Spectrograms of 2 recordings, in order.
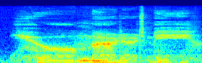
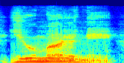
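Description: First: Slow, breathy whisper; drawn-out whisper from a dead man; whispered accusation. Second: High, loud outburst of rage; screamed accusation. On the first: Acted. Dead man confronting his killer, slow whispered accusation. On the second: A narrator's reading. Dead man screaming at the man who killed him, enraged. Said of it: "and he screamed".

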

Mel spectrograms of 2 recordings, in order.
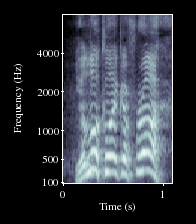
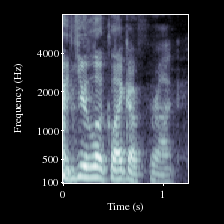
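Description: First: Teasing character voice. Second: Said in the usual way. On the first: Acted. Bodyguard's green outfit being mocked, high teasing voice. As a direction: tease in a raised, hammed-up voice.

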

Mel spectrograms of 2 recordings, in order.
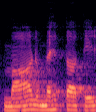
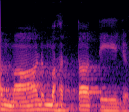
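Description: First: Quicker reading with ਮਹਿਤਾ as meh-ta; wrong pronunciation. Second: Slow reading, ਮਹੱਤਾ as ma-HAT-ta; measured model of ma-hat-ta in ਮਹੱਤਾ; correct pronunciation. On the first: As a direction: run ਮਹਿਤਾ together as two syllables. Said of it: "ਇਸ ਤਰ੍ਹਾਂ ਨਹੀਂ ਪੜ੍ਹਨਾ". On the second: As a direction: double the ਤ of ਮਹੱਤਾ, slowly. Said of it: "ਸ਼ੁੱਧ ਉਚਾਰਨ ਹੈ ਇਸ ਦਾ". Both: Shown as a demonstration.

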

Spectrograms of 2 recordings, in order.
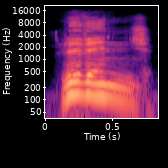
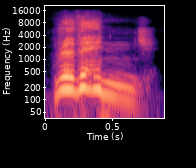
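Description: First: A first cry of revenge, held back. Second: Louder, much higher second cry of revenge. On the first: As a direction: start the vow firmly. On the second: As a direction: let the second one explode. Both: Acted. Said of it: "Poisson cried".

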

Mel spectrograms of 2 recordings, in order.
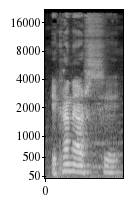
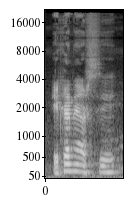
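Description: No difference in how they are said.

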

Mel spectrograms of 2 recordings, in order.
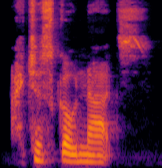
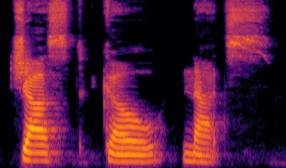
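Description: First: Said in the usual way. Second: JUST GO NUTS stretched out slowly, word by word; slow, weighty "Just go nuts"; drawn-out emphasis. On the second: A narrator's reading. Narrator repeats phrase for emphasis.

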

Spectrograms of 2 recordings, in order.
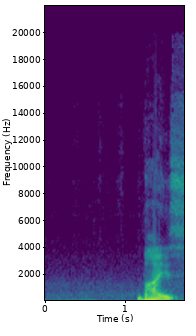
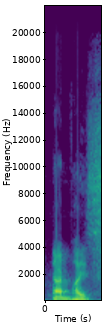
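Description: First: Slow drawn-out demo. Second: Said in the usual way. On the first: Shown as a demonstration. Teacher modelling advice for the class, very slowly drawn out. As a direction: stretch advice out very slowly, syllable by syllable.

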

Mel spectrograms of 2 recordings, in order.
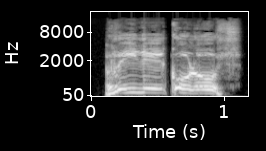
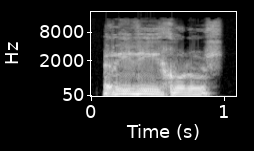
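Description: First: High, drawn-out shout; cried-out spell. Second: Casual, understated spell; almost lazy. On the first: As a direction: cast it with a high, determined cry. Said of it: "gridò". (incantesimo gridato con decisione) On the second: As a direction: toss off the spell almost lazily. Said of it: "quasi pigramente". (incantesimo detto quasi pigramente) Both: A narrator's reading.

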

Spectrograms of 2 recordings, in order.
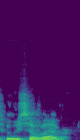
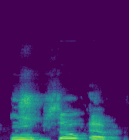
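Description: First: Said in the usual way. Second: Whosoever drawn out slowly, each syllable weighted; slow stressed whosoever. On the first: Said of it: "he says". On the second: Shown as a demonstration. Preacher nailing the word down for the congregation, slow and stressed. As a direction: lean hard on Whosoever, slow and deliberate. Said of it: "You can nail this down".

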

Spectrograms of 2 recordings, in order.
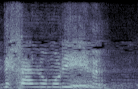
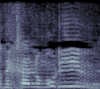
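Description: First: "Déjalo morir" drawn out slowly, leaning on "Déjalo"; slow emphatic plea. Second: Said in the usual way. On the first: Acted. Comic telling wives to leave husbands alone, slow pleading.

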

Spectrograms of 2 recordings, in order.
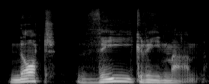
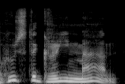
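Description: First: Not stressed, slow and correcting. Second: The Green Man, slow; plain question; stress on the. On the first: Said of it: "piped up the man called Crispin". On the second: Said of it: "said Gawain". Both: A narrator's reading.

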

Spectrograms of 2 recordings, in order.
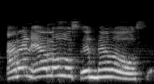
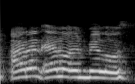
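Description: First: Said in the usual way. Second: Names read through a real laugh. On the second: Real, not acted. Streamer rereading a viewer's odd name, laughing. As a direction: break up laughing as you read.

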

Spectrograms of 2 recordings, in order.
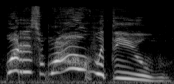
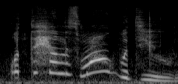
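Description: First: High, slow, disbelieving scold; exasperated. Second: High but quieter, disbelieving; softer exasperation. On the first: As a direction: throw your hands up at Leo. Reader scolds Leo over cards. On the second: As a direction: shake your head at Leo, softer. Reader scolds Leo again. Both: Real, not acted.

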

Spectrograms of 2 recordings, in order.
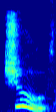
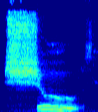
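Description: First: Shoes said high and a little louder; bright reveal. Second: Shoes with the sh held long, shh-oes; stretched sh. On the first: Teacher to pupils, cheerful high reveal of the word. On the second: Teacher showing pupils the sh sound, stretched sh. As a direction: lean on the sh sound at the start of Shoes. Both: Shown as a demonstration. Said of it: "S H says sh when it's together".

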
